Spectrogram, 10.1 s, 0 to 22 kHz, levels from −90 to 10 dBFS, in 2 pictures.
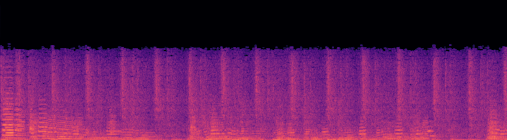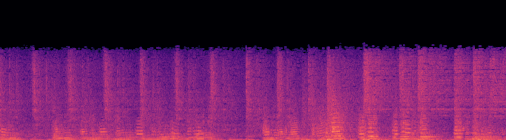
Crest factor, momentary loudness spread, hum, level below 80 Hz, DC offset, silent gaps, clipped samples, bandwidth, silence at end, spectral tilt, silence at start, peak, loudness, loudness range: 20 dB; 7 LU; none; -40 dBFS; under 0.1%; none; under 0.1%; 15 kHz; 0 s; -3.5 dB/octave; 0 s; -4 dBFS; -24 LUFS; 3 LU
